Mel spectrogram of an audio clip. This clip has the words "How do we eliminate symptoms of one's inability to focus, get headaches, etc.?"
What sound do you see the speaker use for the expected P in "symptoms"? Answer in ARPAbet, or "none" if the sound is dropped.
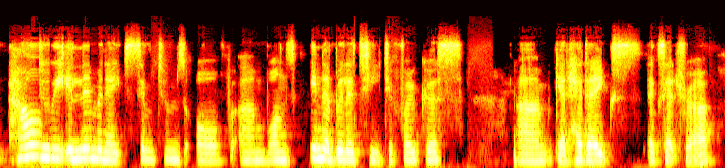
P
